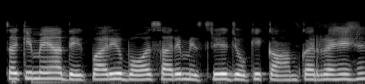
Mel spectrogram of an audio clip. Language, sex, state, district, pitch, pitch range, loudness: Hindi, female, Chhattisgarh, Sukma, 235 Hz, 230-250 Hz, -15 LUFS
